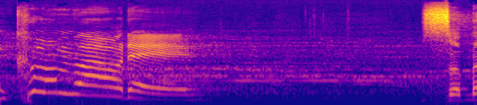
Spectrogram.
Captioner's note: clapping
